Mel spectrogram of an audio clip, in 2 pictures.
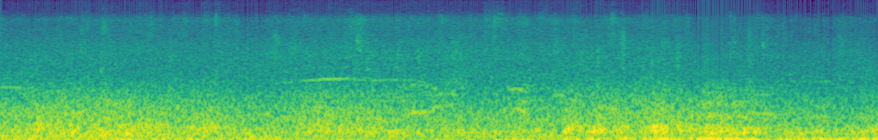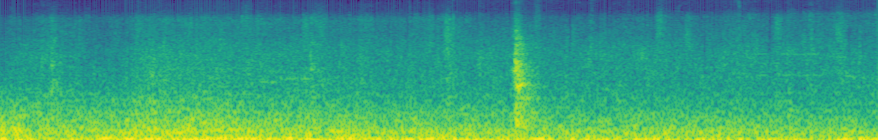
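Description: Heavy rain with rolling thunder, the low rumble swelling about three seconds in. A single sharp tap near the end.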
